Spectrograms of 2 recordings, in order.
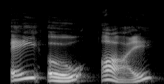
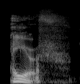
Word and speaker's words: Aoife: I, on the other hand, am AOIFE. Aof. No. I am Aoife.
